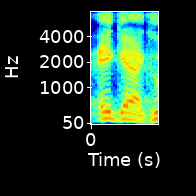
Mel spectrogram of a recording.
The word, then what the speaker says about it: Agag: Yeah, Agag, who was one of the guys who came against Israel when they first came out of Egypt.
